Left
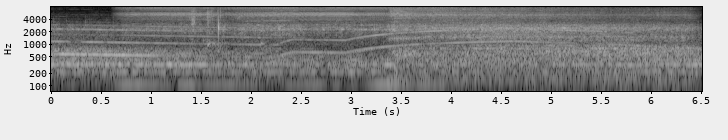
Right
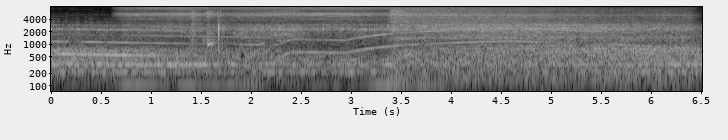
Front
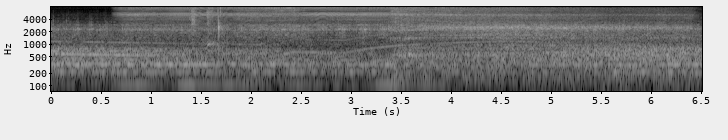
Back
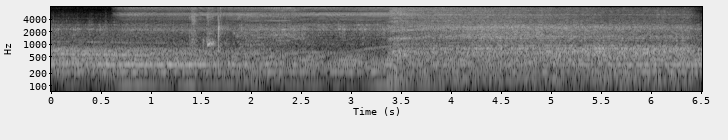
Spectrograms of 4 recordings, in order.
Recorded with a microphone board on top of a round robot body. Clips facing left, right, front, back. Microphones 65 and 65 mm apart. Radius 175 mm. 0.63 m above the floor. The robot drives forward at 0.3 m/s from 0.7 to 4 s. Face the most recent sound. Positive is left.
turn(degrees=160)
